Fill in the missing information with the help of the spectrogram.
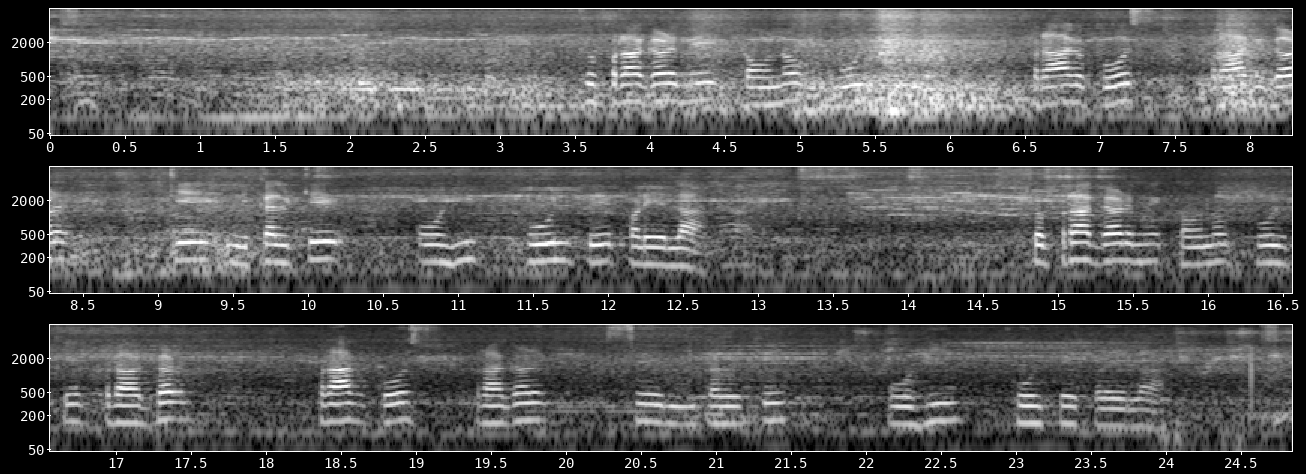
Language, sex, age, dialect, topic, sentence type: Bhojpuri, male, 25-30, Northern, agriculture, statement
